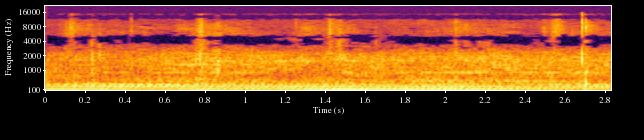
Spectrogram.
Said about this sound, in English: Let's just wait for the plane to go over. Yeah. Because it's really annoying. It's making a lot of background noise. This is like a Cessna just going over.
